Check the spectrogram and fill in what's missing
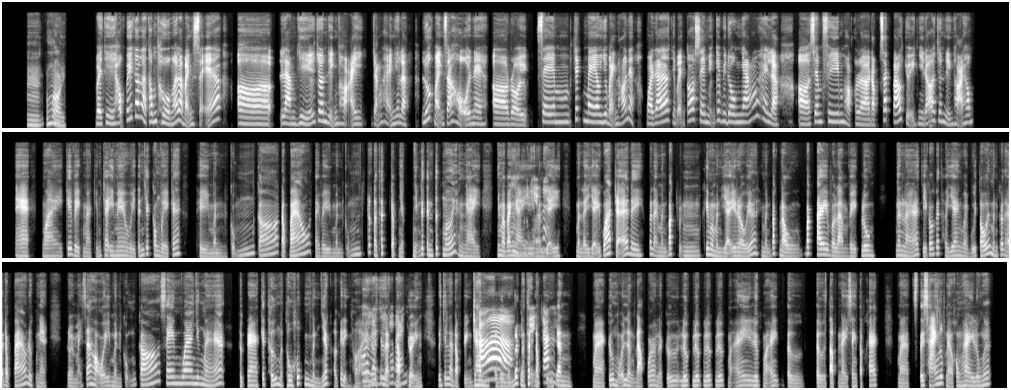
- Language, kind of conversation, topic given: Vietnamese, advice, Thói quen dùng điện thoại trước khi ngủ ảnh hưởng đến giấc ngủ của bạn như thế nào?
- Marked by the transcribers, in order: tapping; laughing while speaking: "tranh"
